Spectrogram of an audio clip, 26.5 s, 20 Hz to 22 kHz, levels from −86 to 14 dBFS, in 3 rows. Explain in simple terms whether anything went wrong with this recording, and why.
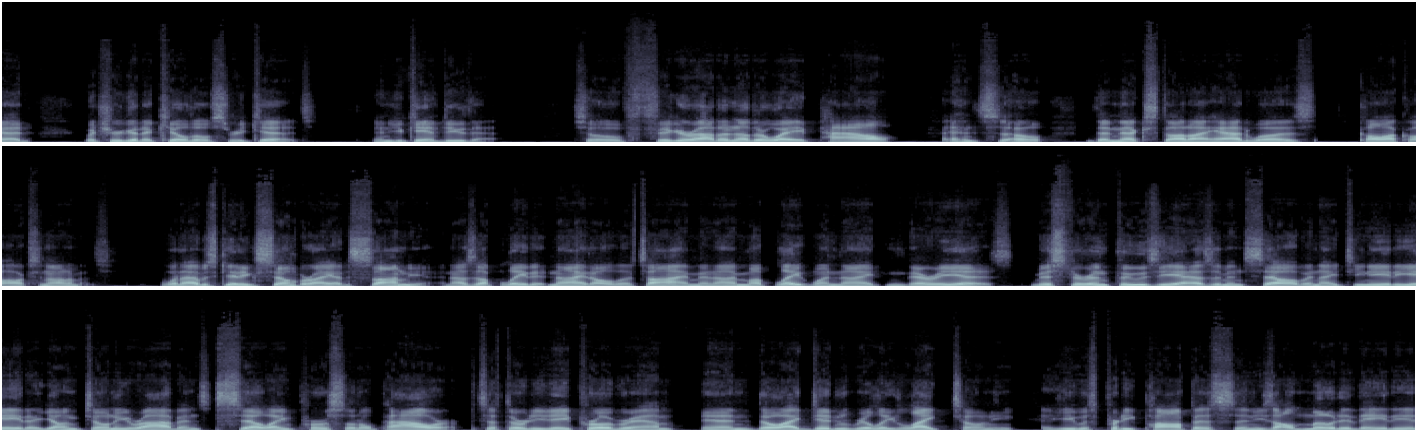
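Nothing went wrong with this audio that can be heard.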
